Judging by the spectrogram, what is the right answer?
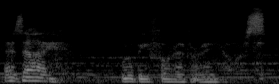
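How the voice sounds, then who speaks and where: A woman's voice: rumbling low, moderate pace. An actress playing a proud, stoic and tender female warrior commander in a video game. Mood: stoic resolve. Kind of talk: video game character acting. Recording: game music underneath.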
